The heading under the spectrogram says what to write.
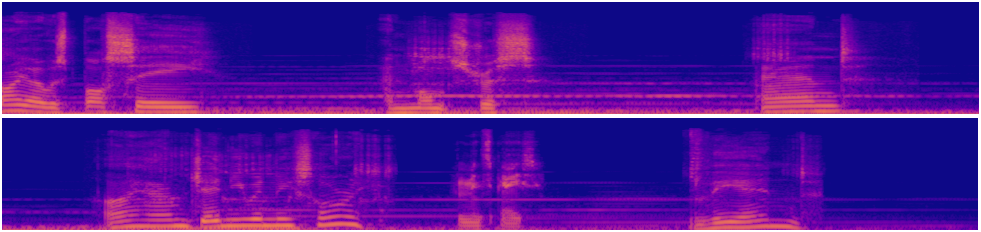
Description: Man talking with music in background and robotic talking response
